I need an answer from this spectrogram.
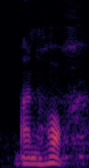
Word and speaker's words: Van Gogh: And yes, today we have AIs that can paint new drawings in the style of Van Gogh. Van Gogh, that's the correct way of pronouncing it.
